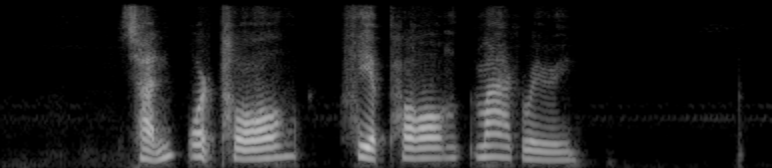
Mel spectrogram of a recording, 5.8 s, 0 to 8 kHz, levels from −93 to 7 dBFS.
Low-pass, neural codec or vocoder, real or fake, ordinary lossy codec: 7.2 kHz; codec, 16 kHz in and 24 kHz out, 0.6 kbps, FocalCodec, streaming, 4096 codes; fake; none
